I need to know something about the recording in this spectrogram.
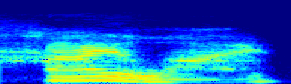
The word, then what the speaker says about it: jai alai: So Jai Alai, however you want to say, the way you actually pronounce it is Jai Alai.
